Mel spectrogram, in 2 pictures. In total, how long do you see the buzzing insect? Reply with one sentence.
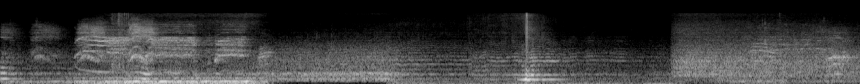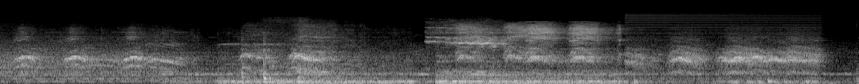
You can hear the buzzing insect for 17 seconds altogether.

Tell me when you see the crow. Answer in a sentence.
The crow can be heard from 0.0 to 2.8 s and from 7.4 to 17.1 s.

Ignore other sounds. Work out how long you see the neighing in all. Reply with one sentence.
The neighing can be heard for 4 seconds in total.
